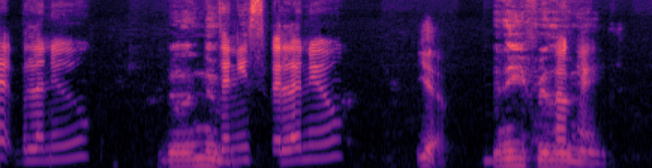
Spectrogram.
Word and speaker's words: Villeneuve: I cannot pronounce Villeneuve. Is that how you say it? Villeneuve? Villeneuve.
